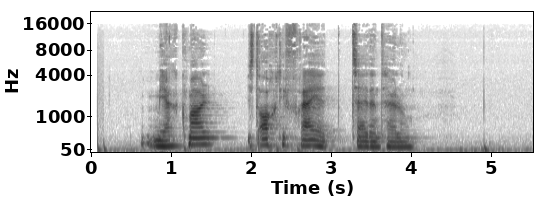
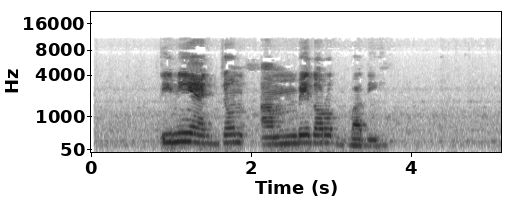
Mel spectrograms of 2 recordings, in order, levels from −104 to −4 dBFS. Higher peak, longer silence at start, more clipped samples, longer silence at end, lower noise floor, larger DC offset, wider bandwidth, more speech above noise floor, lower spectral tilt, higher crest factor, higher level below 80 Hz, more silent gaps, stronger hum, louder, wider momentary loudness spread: second, -8 dBFS vs -2 dBFS; second, 0.1 s vs 0.85 s; neither; second, 0.55 s vs 1.45 s; about the same, -56 dBFS vs -55 dBFS; neither; first, 16.5 kHz vs 11.5 kHz; second, 28 dB vs 33 dB; about the same, -5 dB/octave vs -4 dB/octave; about the same, 22 dB vs 22 dB; first, -52 dBFS vs -62 dBFS; neither; neither; second, -28 LUFS vs -20 LUFS; first, 18 LU vs 15 LU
